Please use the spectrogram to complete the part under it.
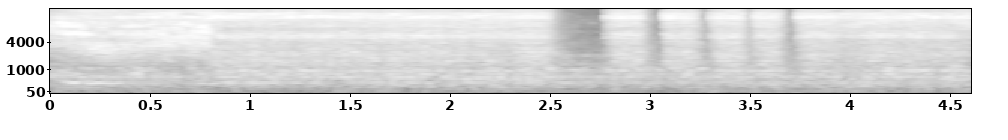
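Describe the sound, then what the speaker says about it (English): Gun cleaner sprayed from an aerosol can onto cleaning patches for a semi-automatic shotgun, a long close hiss followed by about five short rapid bursts. "Now you take your cleaner and you spray it on some patches"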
